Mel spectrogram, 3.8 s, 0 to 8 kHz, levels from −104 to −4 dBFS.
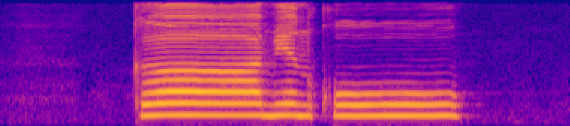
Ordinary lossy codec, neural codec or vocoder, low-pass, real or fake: AAC, 48 kbps; none; 7.2 kHz; real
